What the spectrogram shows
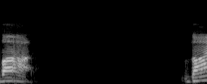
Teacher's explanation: বা এর মাখরাজ বলা হচ্ছে দুই ঠোটের ভেতরের অংশ যুক্ত করে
